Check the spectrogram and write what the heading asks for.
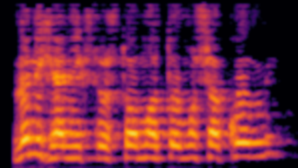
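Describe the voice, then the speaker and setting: A man's voice: sits high, fairly even intonation. A man preaching a sermon in old-fashioned, formal phrasing. He speaks with emphasis and his voice rises sharply when he quotes. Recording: dull lo-fi recording.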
